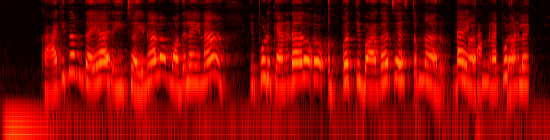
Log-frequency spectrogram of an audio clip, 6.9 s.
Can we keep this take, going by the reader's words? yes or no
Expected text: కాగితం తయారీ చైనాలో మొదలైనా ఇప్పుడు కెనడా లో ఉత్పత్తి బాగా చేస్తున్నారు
no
